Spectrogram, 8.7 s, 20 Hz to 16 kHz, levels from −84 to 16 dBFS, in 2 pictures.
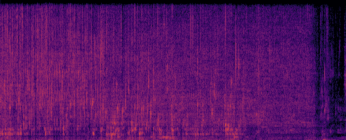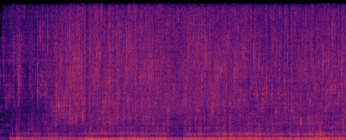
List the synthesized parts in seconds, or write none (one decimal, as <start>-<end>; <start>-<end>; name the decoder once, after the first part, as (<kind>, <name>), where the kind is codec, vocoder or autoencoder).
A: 0.0-0.7 (vocoder, BigVGAN v2); 1.6-2.4; 7.4-8.7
